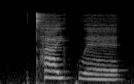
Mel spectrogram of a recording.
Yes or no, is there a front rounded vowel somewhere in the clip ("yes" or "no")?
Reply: no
